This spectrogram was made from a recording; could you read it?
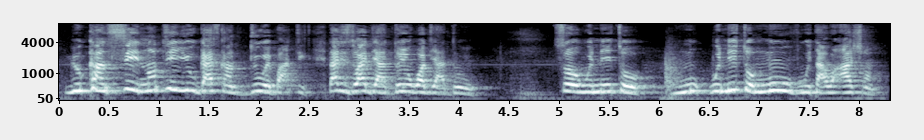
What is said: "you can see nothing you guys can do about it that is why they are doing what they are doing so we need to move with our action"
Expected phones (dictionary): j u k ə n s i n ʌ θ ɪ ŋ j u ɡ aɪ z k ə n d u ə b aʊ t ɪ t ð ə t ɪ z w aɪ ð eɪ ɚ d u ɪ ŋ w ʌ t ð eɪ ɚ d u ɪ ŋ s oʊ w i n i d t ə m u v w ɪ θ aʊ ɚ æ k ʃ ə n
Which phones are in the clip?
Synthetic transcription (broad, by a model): j u k ə n s i n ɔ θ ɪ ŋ j u ɡ aɪ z k ə n d u ə b aʊ t ɪ t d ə t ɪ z w aɪ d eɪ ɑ d u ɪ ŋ w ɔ t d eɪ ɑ d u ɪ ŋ s oʊ w i n i d t ə m u v w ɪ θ aʊ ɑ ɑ k ʃ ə n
